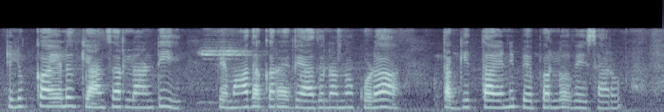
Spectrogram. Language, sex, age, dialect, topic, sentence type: Telugu, female, 56-60, Central/Coastal, agriculture, statement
